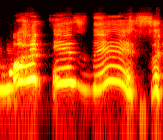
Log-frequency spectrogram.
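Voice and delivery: very high, slow disbelief; stunned by the gossip; incredulous. Retold or imitated. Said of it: "I'm like".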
